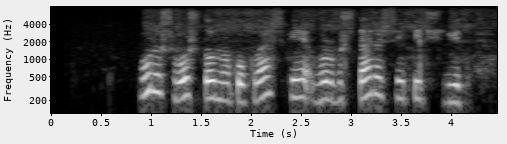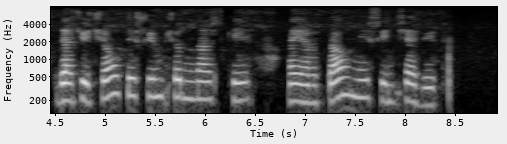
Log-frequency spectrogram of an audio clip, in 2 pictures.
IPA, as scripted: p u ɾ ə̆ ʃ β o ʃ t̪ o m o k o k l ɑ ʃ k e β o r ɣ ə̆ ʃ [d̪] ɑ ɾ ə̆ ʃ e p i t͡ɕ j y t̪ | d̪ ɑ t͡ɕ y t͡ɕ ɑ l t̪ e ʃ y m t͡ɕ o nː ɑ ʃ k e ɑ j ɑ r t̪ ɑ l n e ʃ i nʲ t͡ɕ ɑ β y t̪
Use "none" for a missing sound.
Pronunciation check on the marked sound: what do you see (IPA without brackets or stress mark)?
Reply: t̪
